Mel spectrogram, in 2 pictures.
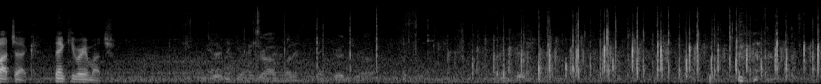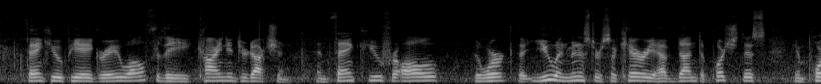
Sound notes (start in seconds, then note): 8.0 applause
